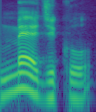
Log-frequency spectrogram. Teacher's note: Médico, a sílaba forte é mé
